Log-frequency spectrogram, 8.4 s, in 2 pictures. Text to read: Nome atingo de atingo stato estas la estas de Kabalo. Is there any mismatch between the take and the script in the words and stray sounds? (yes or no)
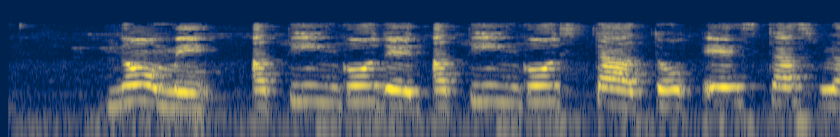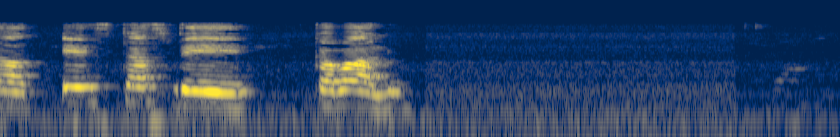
no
